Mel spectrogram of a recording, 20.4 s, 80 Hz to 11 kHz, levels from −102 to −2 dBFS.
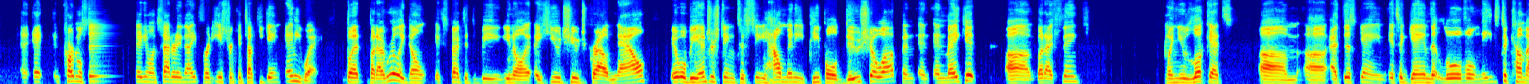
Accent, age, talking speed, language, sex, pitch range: American, 40-59, 195 wpm, English, male, 140-175 Hz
